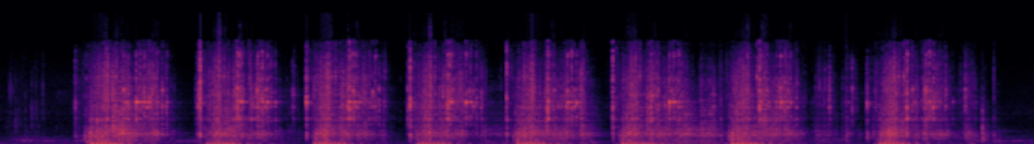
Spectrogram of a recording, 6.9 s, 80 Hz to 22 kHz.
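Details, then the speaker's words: Mantis mini tiller 2-stroke, sat in barn about 10 years, run on 40:1 mix: about seven quick pull-start bursts with no firing; fuel confirmed, bad ignition coil. "Well, we know we're getting fuel. I'm going to check for spark."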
